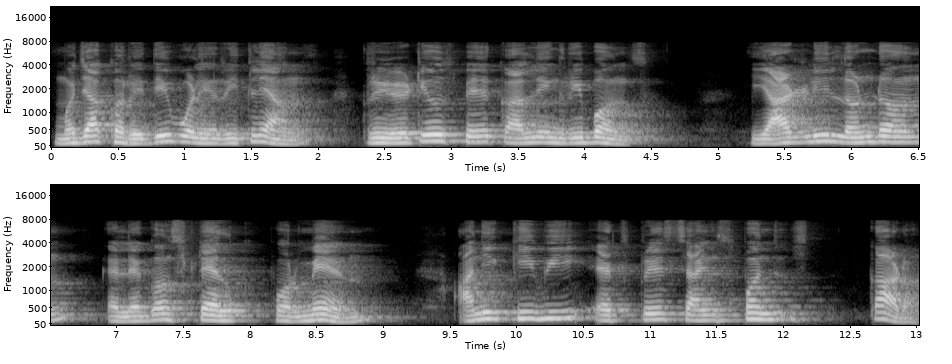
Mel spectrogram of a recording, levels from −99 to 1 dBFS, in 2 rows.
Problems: constant background noise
